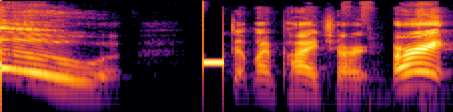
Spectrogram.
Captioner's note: beep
